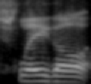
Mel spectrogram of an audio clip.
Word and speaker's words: Schlegel: People look at Schlegel and get very nervous and ask if they can just kind of... There's a lot of trying to dodge it. And then I tell them it rhymes with bagel and everyone is put at ease.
